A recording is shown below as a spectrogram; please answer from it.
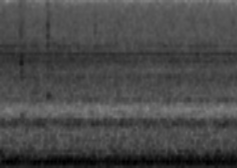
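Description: Steady low background hum with faint hiss: the room tone of the recording between phrases.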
